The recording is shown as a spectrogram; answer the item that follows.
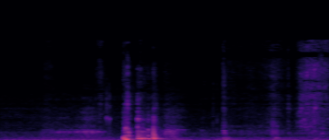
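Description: Quiet handling noise with one sharp click about a second in, as a plastic AC/DC charger brick is handled over a plastic bucket.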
